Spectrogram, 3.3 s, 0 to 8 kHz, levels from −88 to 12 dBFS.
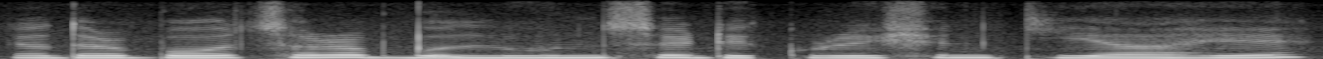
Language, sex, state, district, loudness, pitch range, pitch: Hindi, female, West Bengal, Darjeeling, -15 LUFS, 240-265 Hz, 250 Hz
